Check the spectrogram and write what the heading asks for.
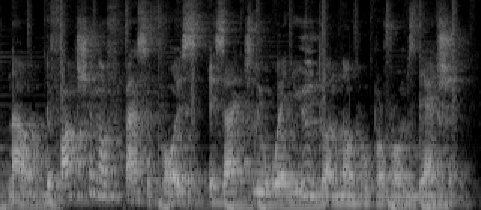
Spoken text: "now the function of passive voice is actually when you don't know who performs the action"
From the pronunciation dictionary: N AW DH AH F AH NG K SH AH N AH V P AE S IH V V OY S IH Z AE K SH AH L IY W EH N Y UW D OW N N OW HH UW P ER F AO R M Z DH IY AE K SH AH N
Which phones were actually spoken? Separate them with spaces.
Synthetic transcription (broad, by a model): N AW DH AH F AH NG K SH AH N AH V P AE S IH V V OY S IH Z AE K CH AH L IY W EH N Y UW D OW N N OW HH UW P ER F AO R M Z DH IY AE K SH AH N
